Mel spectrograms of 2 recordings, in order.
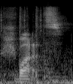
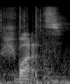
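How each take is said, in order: First: The name is pronounced the German way. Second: The name is pronounced the German way.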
